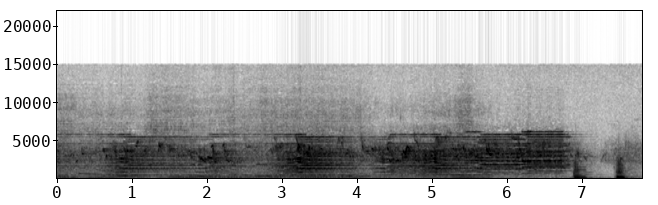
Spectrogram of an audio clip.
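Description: Several wasps buzz around their nest in a steady, overlapping drone whose pitch wavers and glides, ending abruptly with a couple of sharp knocks; no one speaks.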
